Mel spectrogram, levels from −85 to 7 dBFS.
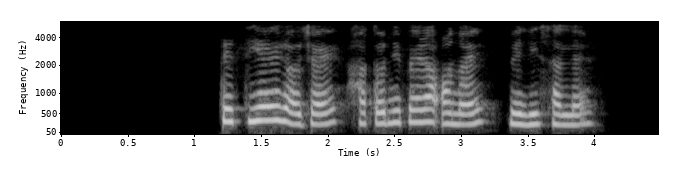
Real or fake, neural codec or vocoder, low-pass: fake; codec, 16 kHz, 8 kbps, FreqCodec, smaller model; 5.4 kHz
